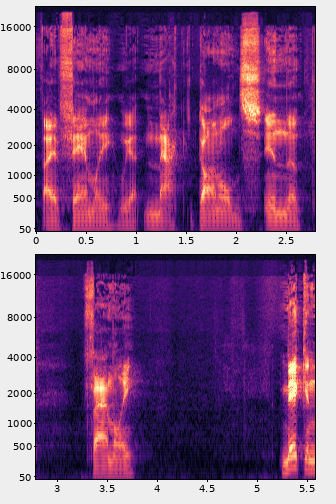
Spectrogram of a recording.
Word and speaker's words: McDonald's: We got McDonald's in the family. Mick and Mac are different. It's not McDonald's restaurant, obviously, though many people pronounce it that way. It's MC Donald's. MC is Mick.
